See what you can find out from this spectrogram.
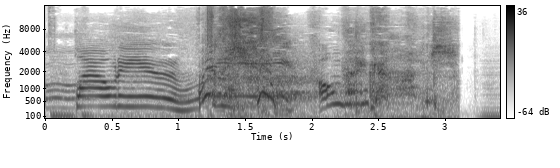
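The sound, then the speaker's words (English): A loud sneeze: a drawn-out, rising vocal 'ahh' intake bursts into a sharp, noisy explosion, followed by a few strained voiced sputters before it cuts off. “That's even more than just a sneeze.”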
